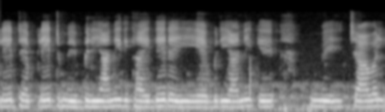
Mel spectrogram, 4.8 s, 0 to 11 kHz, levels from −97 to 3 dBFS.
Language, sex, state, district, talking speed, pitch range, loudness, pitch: Hindi, female, Bihar, East Champaran, 175 wpm, 170-180 Hz, -14 LUFS, 170 Hz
